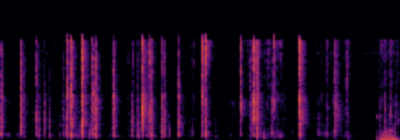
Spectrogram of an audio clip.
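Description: Clear plastic packaging bag crinkling and crackling in a run of irregular sharp crackles as hands handle and open it. The crackling stops just before the end.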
